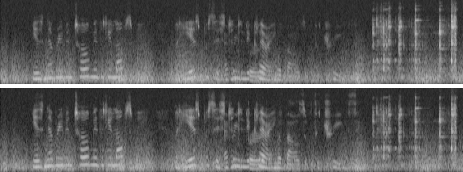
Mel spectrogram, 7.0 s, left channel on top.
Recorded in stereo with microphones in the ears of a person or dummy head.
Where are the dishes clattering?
5° left (ahead or behind).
